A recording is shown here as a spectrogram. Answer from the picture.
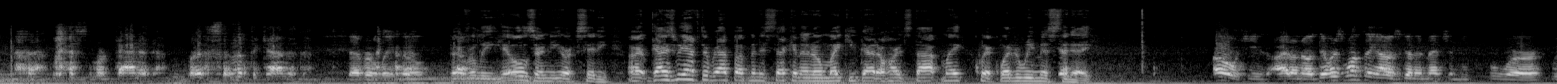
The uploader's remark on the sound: Due to technical difficulties, the audio is not high quality for the latter part of this episode.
